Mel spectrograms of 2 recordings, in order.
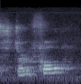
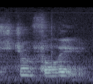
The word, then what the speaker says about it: struffoli: I always call it struffle, but the right way to say it, as I've learned, is struffoli.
